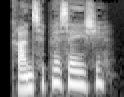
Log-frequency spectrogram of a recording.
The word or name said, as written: grænsepassage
